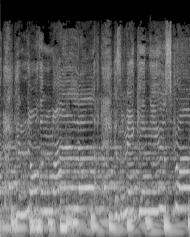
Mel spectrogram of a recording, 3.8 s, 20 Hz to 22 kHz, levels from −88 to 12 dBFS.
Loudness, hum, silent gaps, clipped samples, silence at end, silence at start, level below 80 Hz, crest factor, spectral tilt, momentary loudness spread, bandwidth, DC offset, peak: -11 LUFS; none; none; under 0.1%; 0 s; 0 s; -40 dBFS; 10 dB; -5 dB/octave; 3 LU; 16.5 kHz; under 0.1%; 0 dBFS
